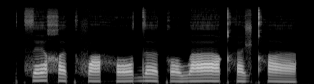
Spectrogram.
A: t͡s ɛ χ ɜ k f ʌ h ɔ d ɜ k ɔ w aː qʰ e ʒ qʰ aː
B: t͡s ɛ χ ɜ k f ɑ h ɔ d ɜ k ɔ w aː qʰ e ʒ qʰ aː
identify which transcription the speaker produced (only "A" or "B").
B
